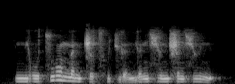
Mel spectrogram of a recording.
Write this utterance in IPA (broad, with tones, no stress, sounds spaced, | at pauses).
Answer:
n̪ j o˥˧ ʊ̯ t͡s w ɔ˥˧ n̪ a˥˩ n ʈ͡ʂ ɤ˧˥ t͡sʰ u˧ t͡ɕ ɥ ɛ̰˨˩ n̪ j ɛ˥ n ɕ y˥ n ʂ ə˥˧ n ɕ y˥˩ n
